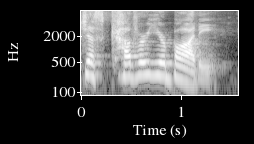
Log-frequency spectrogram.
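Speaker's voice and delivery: normal talking voice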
